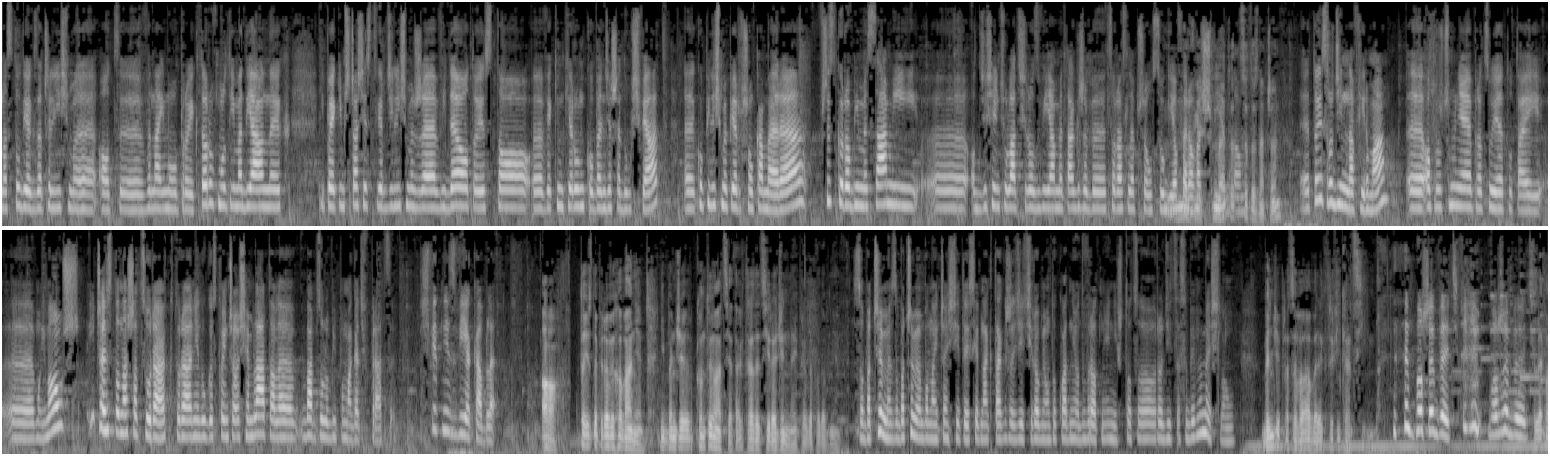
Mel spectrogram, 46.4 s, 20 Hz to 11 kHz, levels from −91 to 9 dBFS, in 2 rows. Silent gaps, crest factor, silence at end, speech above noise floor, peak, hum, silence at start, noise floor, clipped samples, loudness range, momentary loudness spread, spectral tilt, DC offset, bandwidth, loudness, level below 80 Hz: none; 18 dB; 0 s; 21 dB; 0 dBFS; none; 0 s; -39 dBFS; under 0.1%; 7 LU; 12 LU; -5 dB/octave; under 0.1%; 11 kHz; -18 LUFS; -44 dBFS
